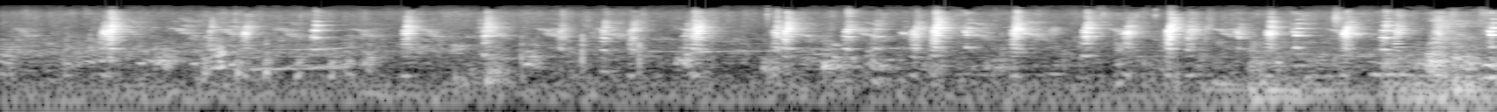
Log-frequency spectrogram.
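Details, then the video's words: Flock of chickens pouring out of the coop in the morning to free range; a steady stream of short, sharp, high clucks and chirps from many birds at once, dense and irregular. "Chicken morning rush"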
